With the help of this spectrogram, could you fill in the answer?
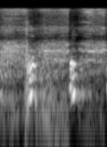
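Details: Rottweiler or Belgian Malinois dog being bathed gives three short, rising whimpering yelps about half a second apart over a steady hiss of running water.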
